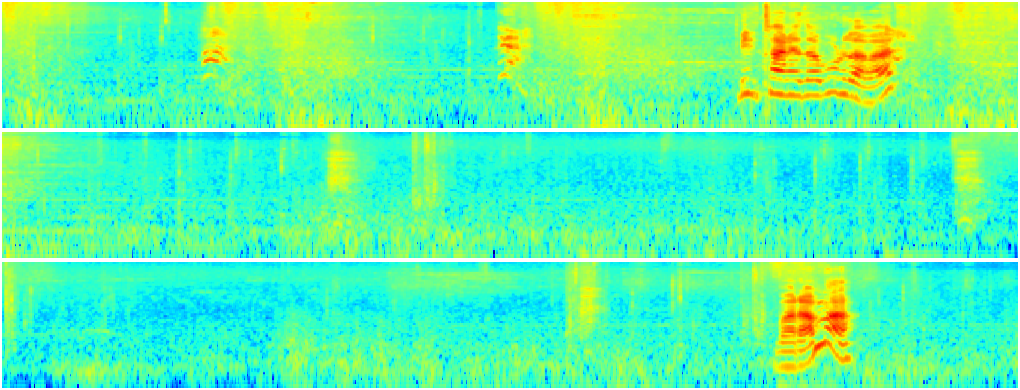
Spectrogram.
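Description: Quick footsteps patter on stone.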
